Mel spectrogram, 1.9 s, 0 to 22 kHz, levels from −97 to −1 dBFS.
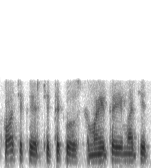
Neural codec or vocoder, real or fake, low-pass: none; real; 3.6 kHz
